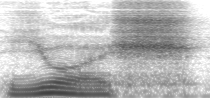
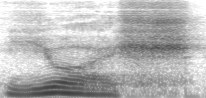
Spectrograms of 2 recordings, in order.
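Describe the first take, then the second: First: The word ends with a voiceless SH sound. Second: The word ends with a voiceless SH sound.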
